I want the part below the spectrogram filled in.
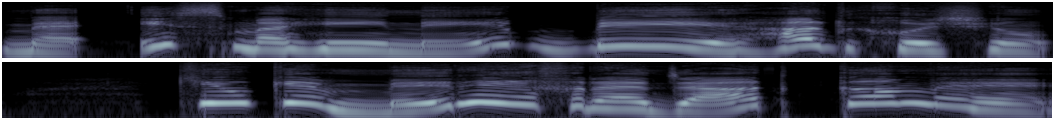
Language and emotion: Urdu, happy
